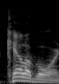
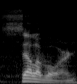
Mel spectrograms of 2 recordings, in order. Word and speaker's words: Celeborn: okay okay not um it's kelleborn not celeborn yeah yeah I was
